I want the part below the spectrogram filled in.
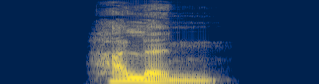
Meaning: plural of Halle
- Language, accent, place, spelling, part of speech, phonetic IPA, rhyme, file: German, Germany, Berlin, Hallen, noun, [ˈhalən], -alən, De-Hallen.ogg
